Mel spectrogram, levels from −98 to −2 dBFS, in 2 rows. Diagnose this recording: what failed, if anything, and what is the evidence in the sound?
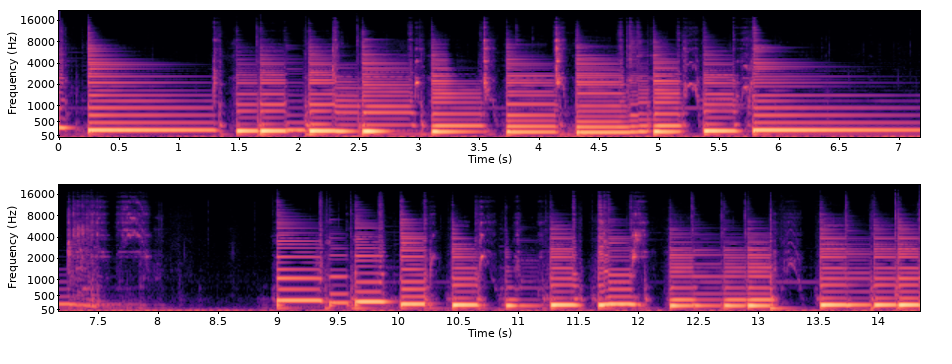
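Nothing in the signal chain has failed: the music arrives intact at every stage, with continuous audio and no audible disturbance to point to.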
